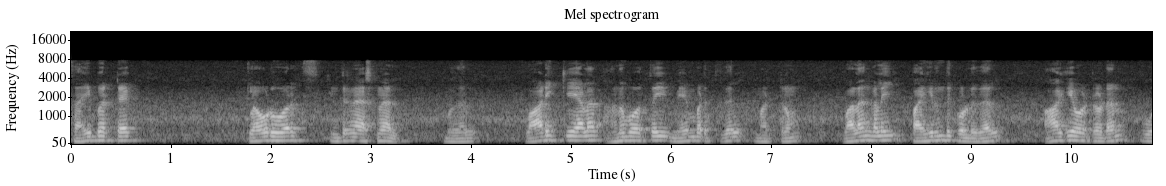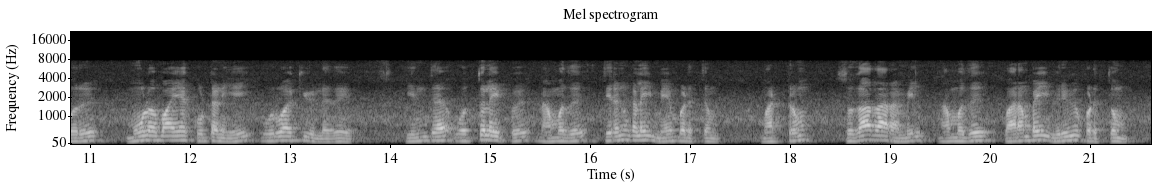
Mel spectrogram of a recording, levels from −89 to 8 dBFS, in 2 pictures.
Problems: none marked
